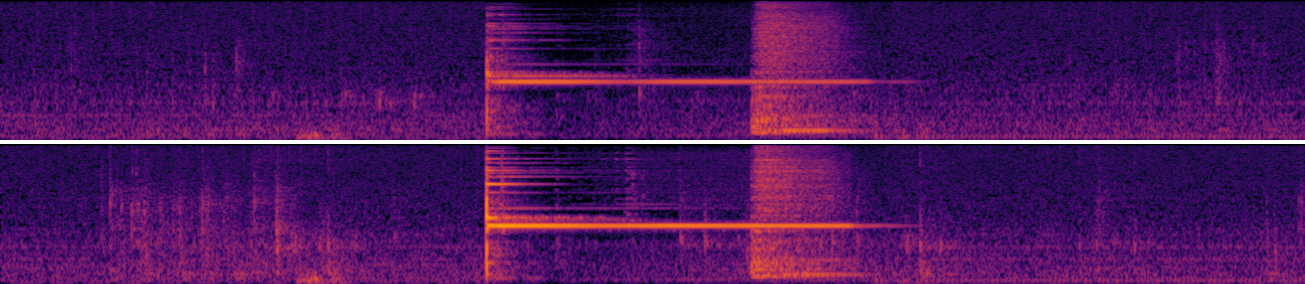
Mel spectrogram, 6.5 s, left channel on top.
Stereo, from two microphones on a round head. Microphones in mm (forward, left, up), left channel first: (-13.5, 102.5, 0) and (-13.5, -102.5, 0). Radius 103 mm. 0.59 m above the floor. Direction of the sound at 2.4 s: 75° right (ahead or behind).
